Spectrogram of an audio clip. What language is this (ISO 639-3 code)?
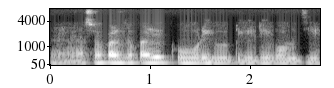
ori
